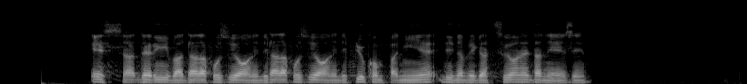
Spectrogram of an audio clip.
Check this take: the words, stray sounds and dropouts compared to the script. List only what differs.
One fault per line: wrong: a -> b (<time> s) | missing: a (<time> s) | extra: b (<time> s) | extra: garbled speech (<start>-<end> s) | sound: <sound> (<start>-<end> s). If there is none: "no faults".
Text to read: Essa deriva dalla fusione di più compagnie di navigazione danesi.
extra: dalla fusione di (2.6 s)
